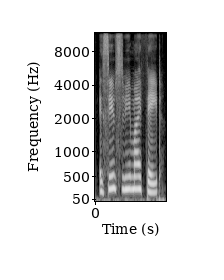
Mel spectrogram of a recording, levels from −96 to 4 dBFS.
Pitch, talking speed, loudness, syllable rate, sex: 230 Hz, 250 wpm, -14 LUFS, 5.0 syllables/s, female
